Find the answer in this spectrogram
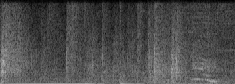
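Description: Plastic chocolate-bar wrappers being torn open and crinkled by hand, with a sharp snap as a wrapper rips at the start, then a continuous rustle of small crackles.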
